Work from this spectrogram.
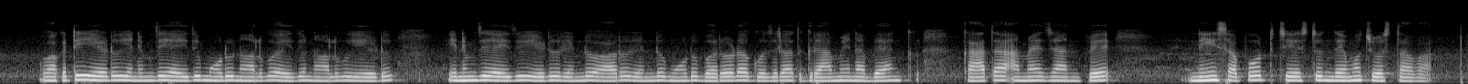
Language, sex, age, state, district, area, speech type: Telugu, female, 60+, Andhra Pradesh, Vizianagaram, rural, read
